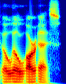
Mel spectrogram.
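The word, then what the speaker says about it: عرس: The occasions are sometimes referred to as the Saint's Wedding Day, URS, pronounced OORS.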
